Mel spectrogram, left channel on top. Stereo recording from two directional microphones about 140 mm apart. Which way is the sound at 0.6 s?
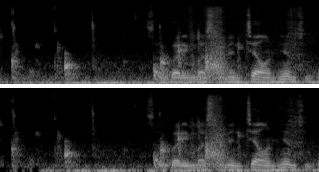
30° left (ahead or behind).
